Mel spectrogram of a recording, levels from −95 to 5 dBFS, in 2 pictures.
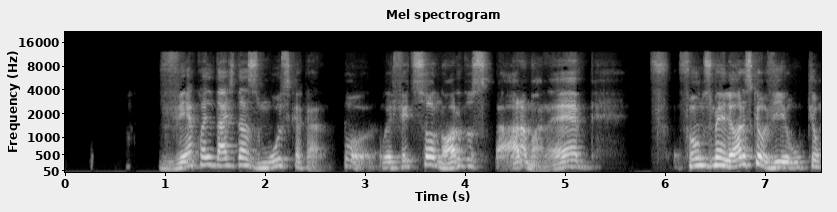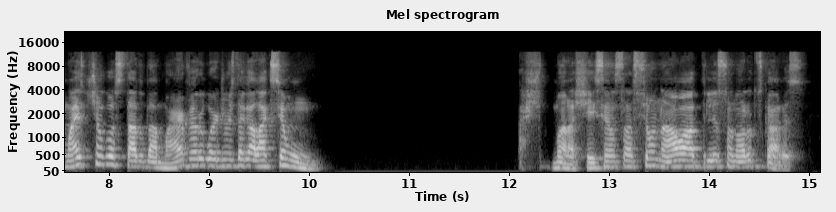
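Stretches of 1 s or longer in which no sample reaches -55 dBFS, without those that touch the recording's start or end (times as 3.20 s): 10.14–12.10 s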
